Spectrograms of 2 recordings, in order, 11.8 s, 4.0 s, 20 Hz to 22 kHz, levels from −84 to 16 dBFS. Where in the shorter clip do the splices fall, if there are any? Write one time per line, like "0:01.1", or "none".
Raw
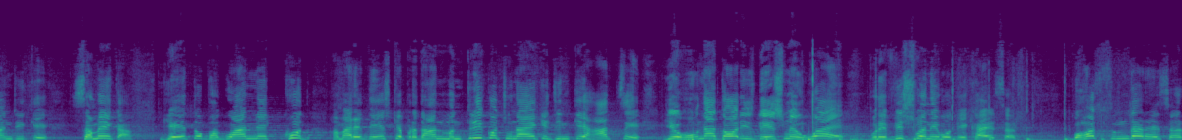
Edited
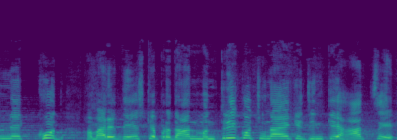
none

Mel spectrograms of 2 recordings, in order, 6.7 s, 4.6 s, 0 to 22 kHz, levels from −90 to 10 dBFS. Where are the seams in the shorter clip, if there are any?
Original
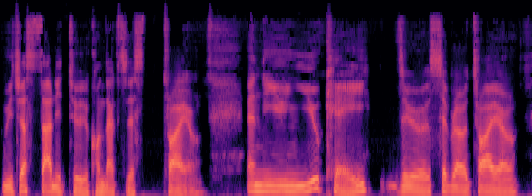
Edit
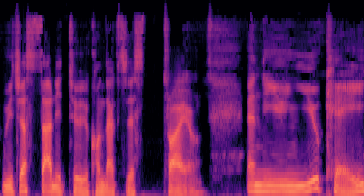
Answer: none

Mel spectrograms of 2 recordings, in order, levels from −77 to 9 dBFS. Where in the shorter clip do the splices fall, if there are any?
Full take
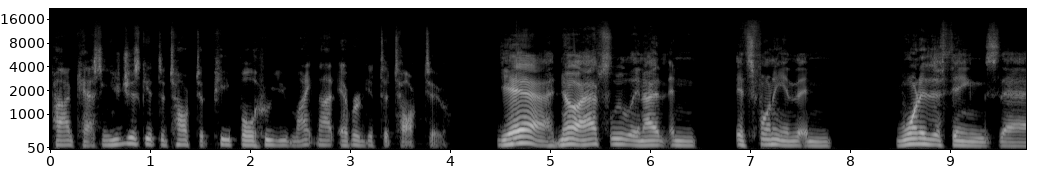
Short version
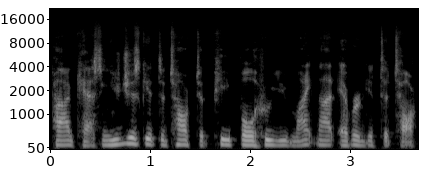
none

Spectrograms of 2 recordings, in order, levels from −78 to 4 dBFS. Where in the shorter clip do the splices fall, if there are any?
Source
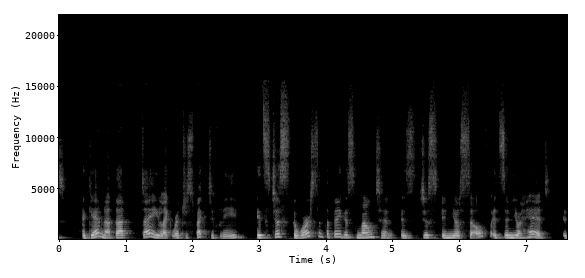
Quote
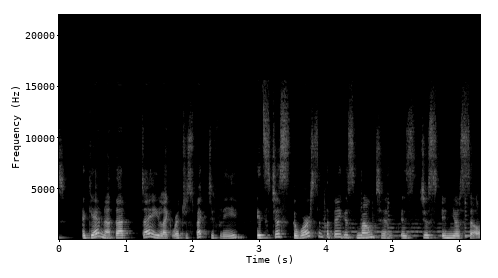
none

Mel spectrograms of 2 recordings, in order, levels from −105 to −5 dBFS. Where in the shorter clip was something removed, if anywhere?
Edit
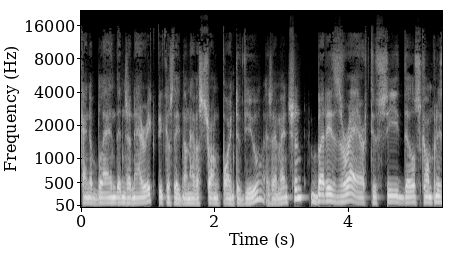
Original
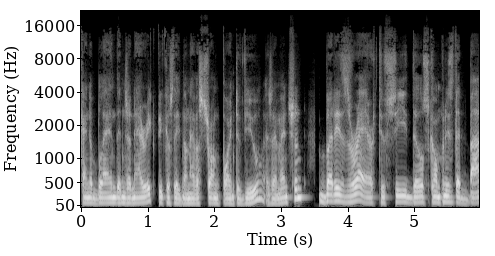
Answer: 0:03.4

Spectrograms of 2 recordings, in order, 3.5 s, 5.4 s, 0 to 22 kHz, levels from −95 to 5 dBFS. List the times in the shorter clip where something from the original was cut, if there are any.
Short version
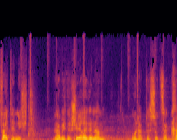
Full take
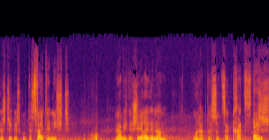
0:00.9

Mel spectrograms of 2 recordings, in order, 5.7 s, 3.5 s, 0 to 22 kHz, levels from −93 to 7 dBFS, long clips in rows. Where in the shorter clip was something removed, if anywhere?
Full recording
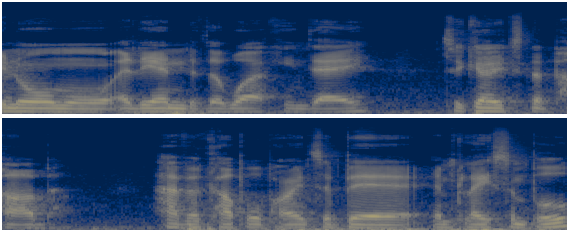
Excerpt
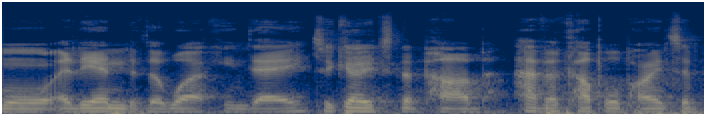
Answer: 0:01.6
0:02.5

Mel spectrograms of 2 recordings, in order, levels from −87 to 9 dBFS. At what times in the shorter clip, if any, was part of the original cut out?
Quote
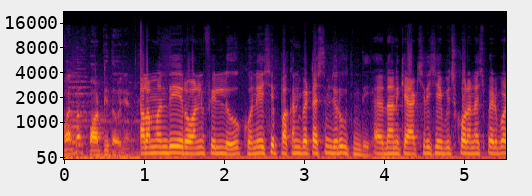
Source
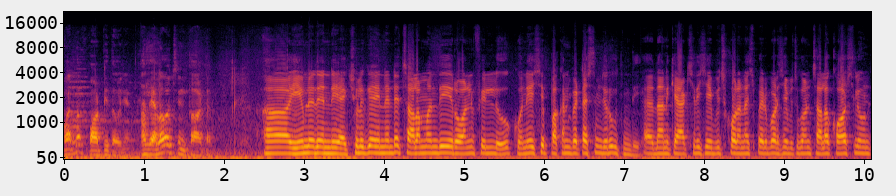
0:01.0

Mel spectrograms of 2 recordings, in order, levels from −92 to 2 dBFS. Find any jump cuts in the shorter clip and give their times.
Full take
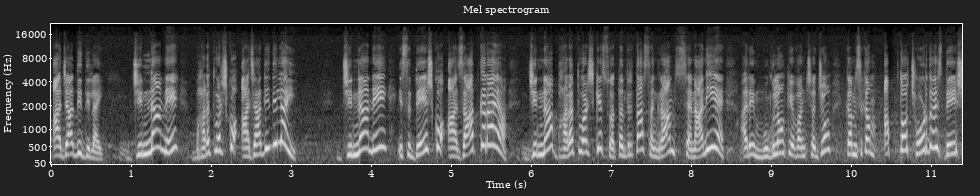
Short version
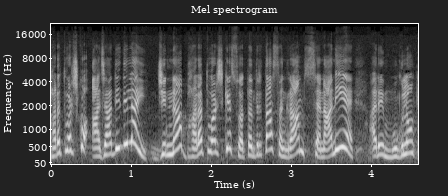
0:01.3

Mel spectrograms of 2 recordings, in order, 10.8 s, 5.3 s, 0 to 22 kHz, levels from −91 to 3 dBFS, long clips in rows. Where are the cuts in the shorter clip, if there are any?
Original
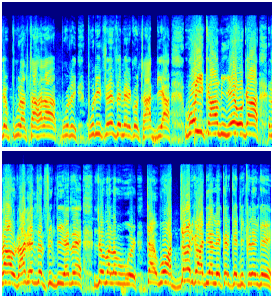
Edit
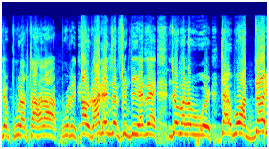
0:01.6

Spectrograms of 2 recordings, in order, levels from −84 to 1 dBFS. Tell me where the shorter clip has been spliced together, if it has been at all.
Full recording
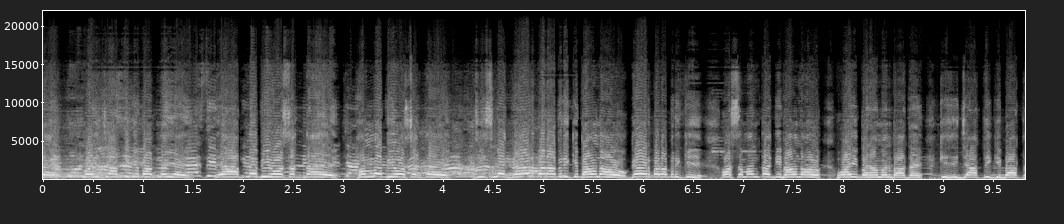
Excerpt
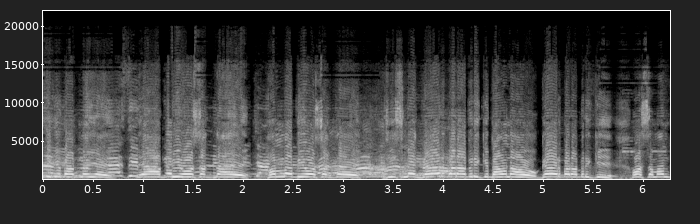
0:01.3

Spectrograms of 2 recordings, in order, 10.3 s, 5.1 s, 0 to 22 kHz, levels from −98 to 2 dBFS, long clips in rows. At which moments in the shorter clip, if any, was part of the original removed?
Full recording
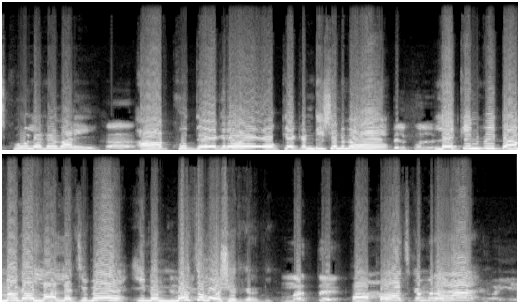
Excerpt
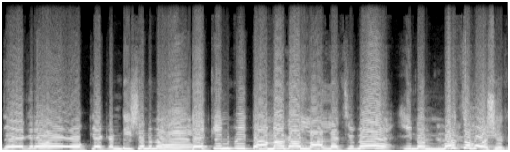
0:01.9

